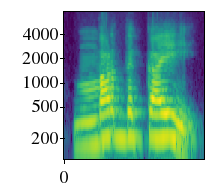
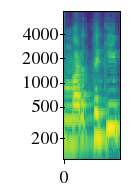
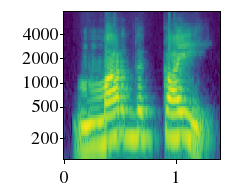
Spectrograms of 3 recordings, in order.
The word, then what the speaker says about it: مردکی: آتا ہے، وہ ہے مرد کئی، جسے اکثر لوگ مردکی پڑھتے ہیں، یہ غلط تلفظ ہے۔ آپ اس کتاب میں دیکھیں، کاف کے اوپر آپ کو زبر ملے گا، یہ ہے مرد کئی۔ آگے ایک اور نام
